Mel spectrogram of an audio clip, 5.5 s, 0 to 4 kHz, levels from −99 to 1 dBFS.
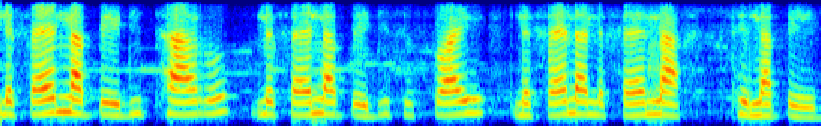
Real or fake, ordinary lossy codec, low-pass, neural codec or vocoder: real; none; 3.6 kHz; none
